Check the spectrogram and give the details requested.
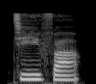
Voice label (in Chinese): "激发", Chinese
